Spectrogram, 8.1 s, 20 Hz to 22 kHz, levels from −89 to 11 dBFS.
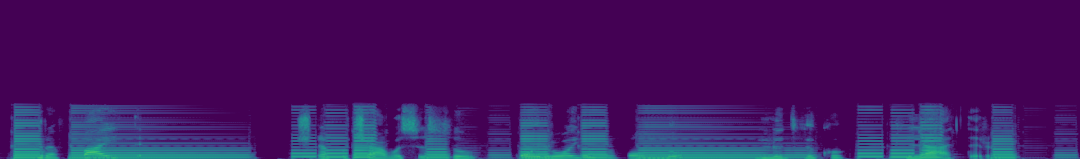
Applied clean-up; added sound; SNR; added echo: neural mask model RNNoise.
